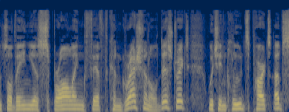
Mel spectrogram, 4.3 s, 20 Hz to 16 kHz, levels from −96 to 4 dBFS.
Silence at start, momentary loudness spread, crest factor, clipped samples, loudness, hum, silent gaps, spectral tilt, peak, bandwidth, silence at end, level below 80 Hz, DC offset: 0 s; 7 LU; 18 dB; under 0.1%; -27 LUFS; none; none; -5 dB/octave; -10 dBFS; 11.5 kHz; 0 s; -58 dBFS; under 0.1%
